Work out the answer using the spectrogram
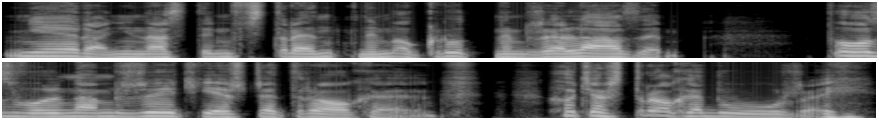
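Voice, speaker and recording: A man's voice: a little high, slow pace, darkish tone, no room sound, studio quality, pitched above the performer's own voice. A man voicing a wretched, groveling male creature in an audiobook who whimpers and hisses. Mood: pleading. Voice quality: sniveling, hissing.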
